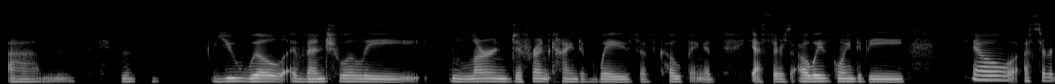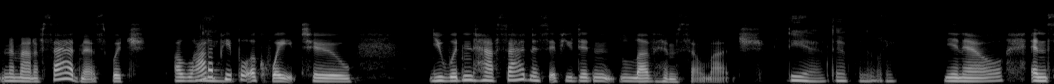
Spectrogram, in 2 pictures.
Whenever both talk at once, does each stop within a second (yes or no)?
yes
